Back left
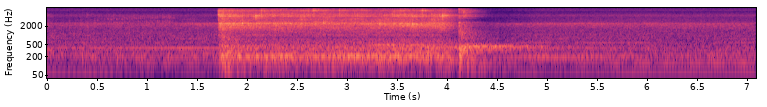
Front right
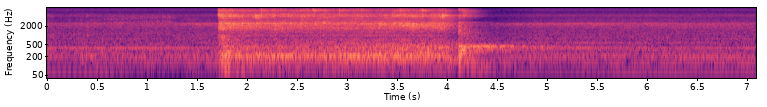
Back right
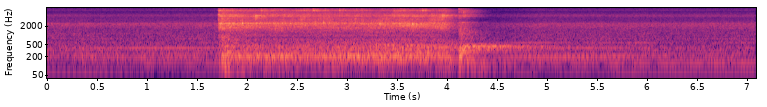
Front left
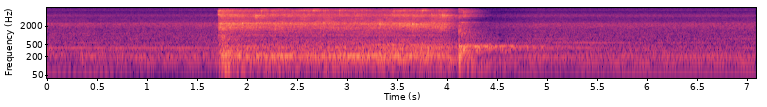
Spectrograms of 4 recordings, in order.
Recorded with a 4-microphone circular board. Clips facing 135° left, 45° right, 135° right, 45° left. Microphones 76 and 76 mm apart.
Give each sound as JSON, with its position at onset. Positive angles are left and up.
{"t": 1.7, "sound": "frying", "azimuth_deg": -20, "distance_m": 1.6}
{"t": 4.1, "sound": "dishes clattering", "azimuth_deg": 5, "distance_m": 2.5}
